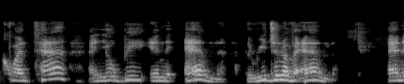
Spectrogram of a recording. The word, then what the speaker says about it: Aisne: And the place we're going to talk about today is A I S N E. It's pronounced N, and it's in northern France.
